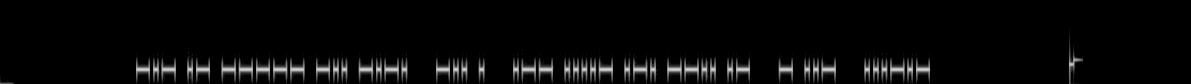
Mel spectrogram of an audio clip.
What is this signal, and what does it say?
Morse code, heard as a keyed tone, about 28 wpm, 700 Hz. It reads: KA0DC DE W4RZA TU <SK>
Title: Practice QSO - Exchange 4 - Ending - 28wpm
